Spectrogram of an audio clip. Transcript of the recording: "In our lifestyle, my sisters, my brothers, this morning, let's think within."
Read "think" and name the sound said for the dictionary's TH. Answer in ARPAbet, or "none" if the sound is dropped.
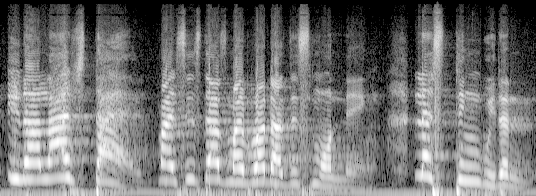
T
